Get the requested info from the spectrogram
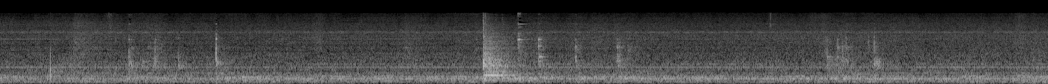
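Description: Steady hum from a profile bending machine, with a few light metallic clicks and one loud metal clank about five seconds in as the side guide assembly is adjusted to take camber out of the rolled angle.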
